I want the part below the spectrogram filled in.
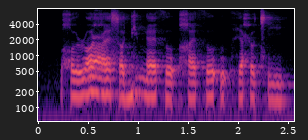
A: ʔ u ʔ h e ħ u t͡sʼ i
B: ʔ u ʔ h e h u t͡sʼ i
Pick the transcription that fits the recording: A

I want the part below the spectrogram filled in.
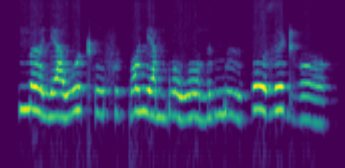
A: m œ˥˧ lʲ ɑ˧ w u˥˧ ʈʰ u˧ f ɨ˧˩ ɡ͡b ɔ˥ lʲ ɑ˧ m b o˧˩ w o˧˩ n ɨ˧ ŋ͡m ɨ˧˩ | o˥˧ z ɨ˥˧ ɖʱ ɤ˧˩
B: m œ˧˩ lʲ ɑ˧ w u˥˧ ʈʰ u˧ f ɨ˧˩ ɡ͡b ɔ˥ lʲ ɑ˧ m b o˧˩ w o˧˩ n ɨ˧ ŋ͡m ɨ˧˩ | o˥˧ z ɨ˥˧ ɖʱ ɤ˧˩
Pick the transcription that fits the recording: A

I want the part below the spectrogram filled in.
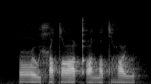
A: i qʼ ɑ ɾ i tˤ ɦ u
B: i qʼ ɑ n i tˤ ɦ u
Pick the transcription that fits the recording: B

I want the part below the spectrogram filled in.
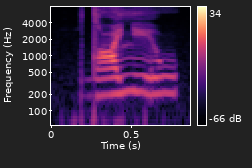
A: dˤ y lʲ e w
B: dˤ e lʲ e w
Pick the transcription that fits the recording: B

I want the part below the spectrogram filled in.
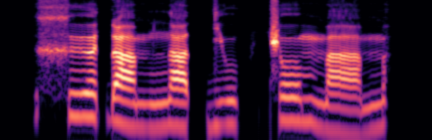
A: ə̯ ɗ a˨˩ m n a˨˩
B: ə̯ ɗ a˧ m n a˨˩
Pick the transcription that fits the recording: A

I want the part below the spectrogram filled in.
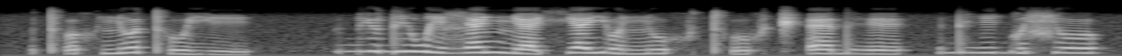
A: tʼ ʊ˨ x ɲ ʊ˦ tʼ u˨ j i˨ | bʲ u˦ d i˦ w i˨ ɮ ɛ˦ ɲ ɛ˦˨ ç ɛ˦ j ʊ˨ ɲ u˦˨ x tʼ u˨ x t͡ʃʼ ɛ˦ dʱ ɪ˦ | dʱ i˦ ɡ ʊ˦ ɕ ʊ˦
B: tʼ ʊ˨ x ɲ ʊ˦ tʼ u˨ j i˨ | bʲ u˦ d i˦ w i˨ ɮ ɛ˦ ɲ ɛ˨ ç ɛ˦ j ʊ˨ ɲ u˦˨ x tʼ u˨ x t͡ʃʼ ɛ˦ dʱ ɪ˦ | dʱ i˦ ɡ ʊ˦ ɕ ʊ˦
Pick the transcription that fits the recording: B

